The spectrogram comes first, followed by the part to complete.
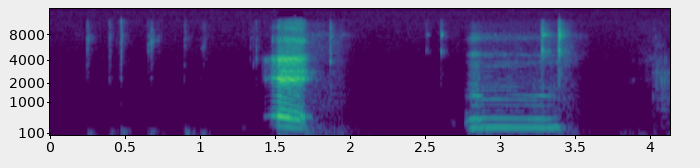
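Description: A person's brief wordless sounds over a video-call line: a short, loud vocal sound falling in pitch about a second and a half in, then a steady held 'mmm'-like hum near the end. A few faint clicks come in the first second.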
